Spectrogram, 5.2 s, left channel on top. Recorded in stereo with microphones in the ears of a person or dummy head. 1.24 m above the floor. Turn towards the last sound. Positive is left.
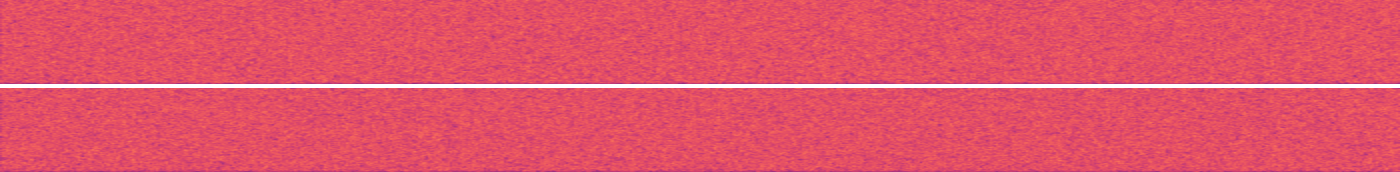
No sound to turn to.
